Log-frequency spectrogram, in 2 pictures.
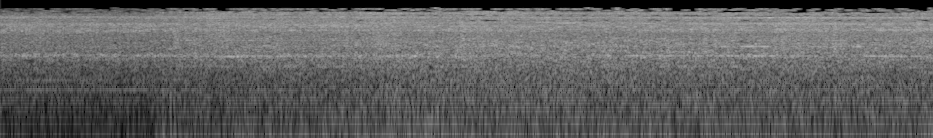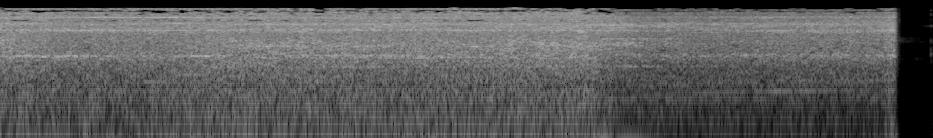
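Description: Handheld angle grinder with a cut-off disc cutting through galvanized steel BRC welded wire mesh: a steady grinding noise with a faint whine. It eases off a little before the end, then cuts off suddenly.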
